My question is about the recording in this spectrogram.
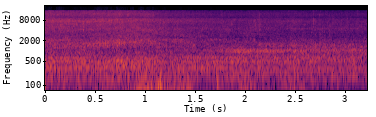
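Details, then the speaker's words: Old water pump running a gold highbanker at a creek: a loud rushing hiss with a rough, gritty edge; its bearing is almost gone from silt passing through it, and the owner expects it may fail soon. "but you can hear the pump's pretty noisy. So, I don't know how long that'll last. So, hopefully I can get a bit done before it shits itself."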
